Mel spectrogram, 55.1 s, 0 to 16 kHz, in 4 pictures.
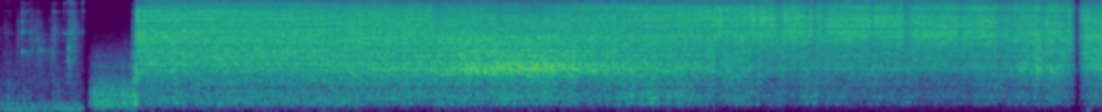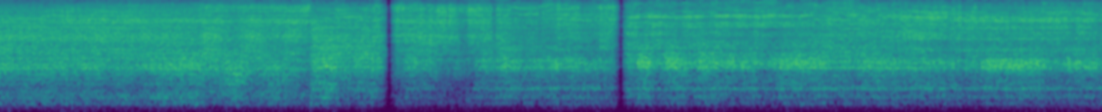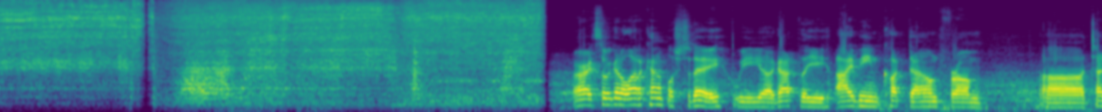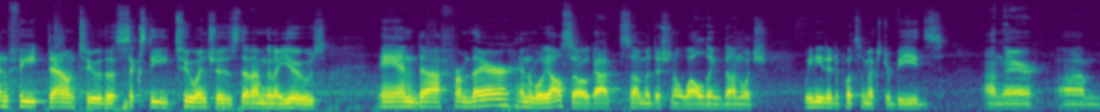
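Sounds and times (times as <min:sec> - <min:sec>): plasma cutter hissing: 0:01.6 - 0:34.4.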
